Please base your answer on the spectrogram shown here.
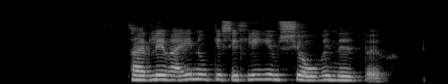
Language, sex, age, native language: Icelandic, female, 40-49, Icelandic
